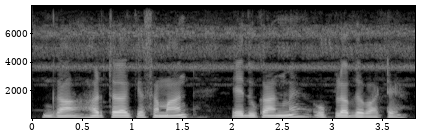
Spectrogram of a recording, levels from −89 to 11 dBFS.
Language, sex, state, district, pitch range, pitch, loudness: Bhojpuri, male, Uttar Pradesh, Deoria, 115-125 Hz, 120 Hz, -18 LUFS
